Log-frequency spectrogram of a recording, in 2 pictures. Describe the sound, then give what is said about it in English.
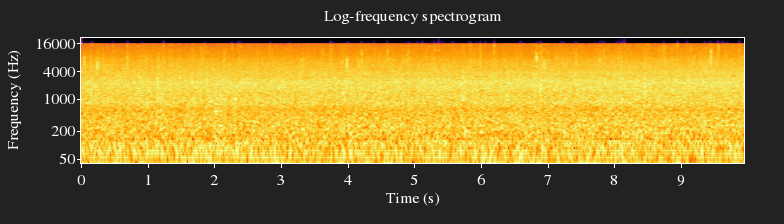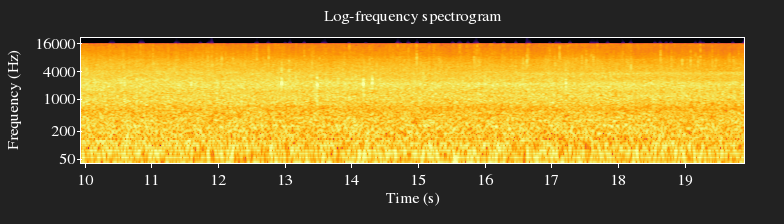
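Very heavy rain pours steadily, coming through a window screen, a dense hiss with fine patter that stays constant and unbroken throughout, with no voices. “it's a good thing I have a screen on this window. Oh no, it's starting to come through the screen.”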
